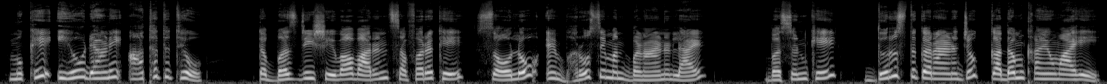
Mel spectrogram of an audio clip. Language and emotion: Sindhi, happy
